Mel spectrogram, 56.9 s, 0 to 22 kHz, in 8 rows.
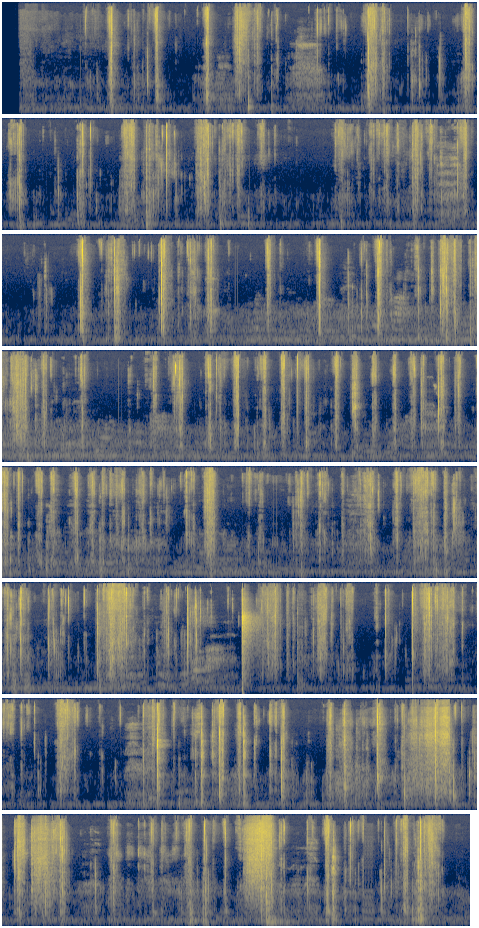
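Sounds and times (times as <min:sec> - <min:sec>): slime being squished by hand: 0:01.3 - 0:04.2, 0:08.2 - 0:11.0, 0:18.2 - 0:22.6, 0:23.5 - 0:44.0.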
